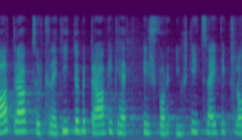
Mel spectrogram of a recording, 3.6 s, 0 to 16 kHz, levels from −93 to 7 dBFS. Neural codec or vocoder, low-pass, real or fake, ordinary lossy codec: none; 9.9 kHz; real; none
